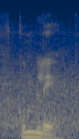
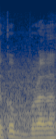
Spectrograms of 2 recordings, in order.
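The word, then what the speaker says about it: Kumble: अभी अनिल कुंबल कुंबले, मैं बचपन में ना अनिल कुंबले को बुलाता था अनिल कुंबल, तो स्पेलिंग लिखा होता है ना, तो स्पेलिंग के हिसाब से मैं पढ़ रहा था, मुझे समझ नहीं आ रहा था कि कुंबले है कि कुंबल। तो मुझे एक अंकल ने बताया कि अनिल कुंबले है।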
